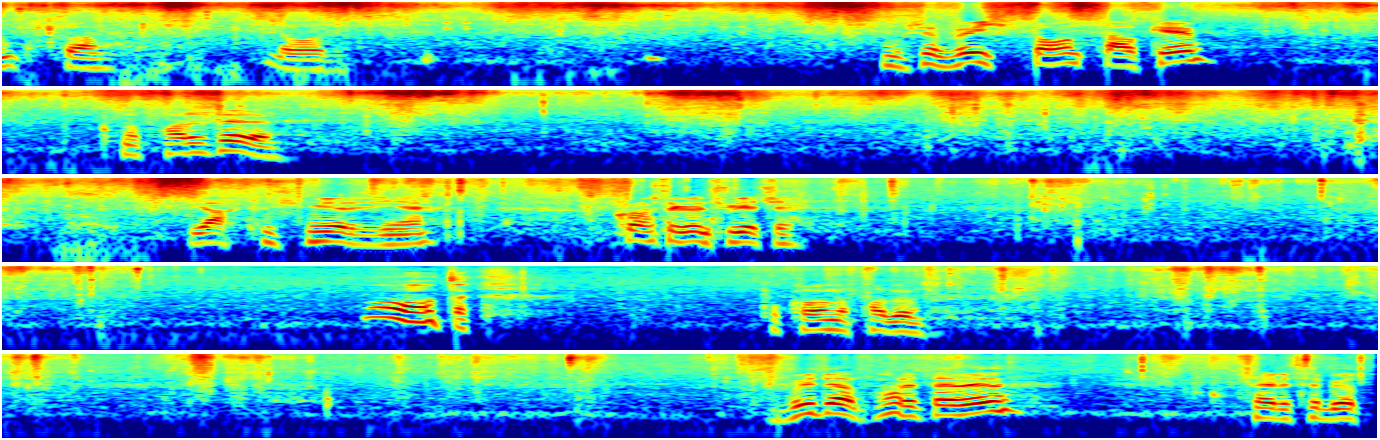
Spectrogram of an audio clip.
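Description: Footsteps rustle and swish through tall grass and undergrowth.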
